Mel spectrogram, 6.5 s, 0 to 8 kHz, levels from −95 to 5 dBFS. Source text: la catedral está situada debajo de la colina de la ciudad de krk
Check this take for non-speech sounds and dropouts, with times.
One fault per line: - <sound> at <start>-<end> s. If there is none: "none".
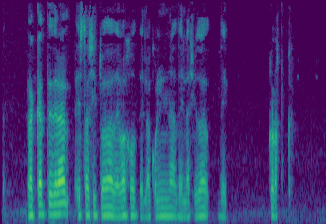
none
